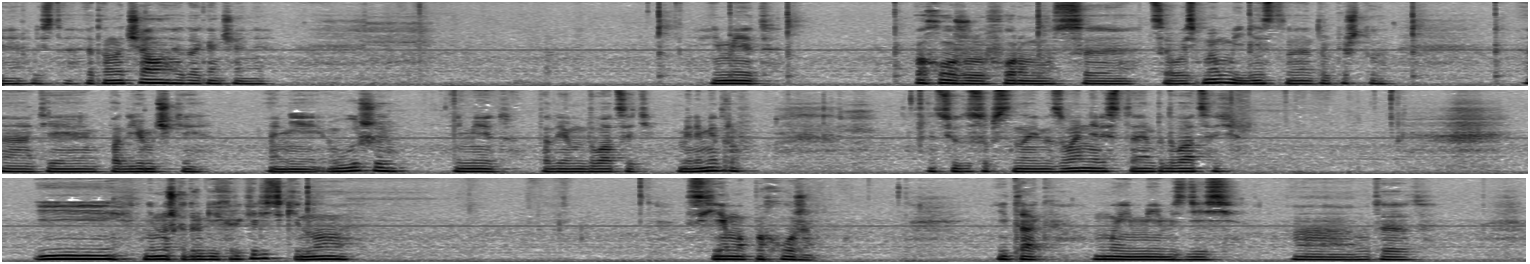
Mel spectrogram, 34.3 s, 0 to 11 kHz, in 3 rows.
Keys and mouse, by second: 5.1 middle click, 6.1 middle click, 8.0-9.4 middle drag, 10.8 middle click, 25.1-30.5 middle drag.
